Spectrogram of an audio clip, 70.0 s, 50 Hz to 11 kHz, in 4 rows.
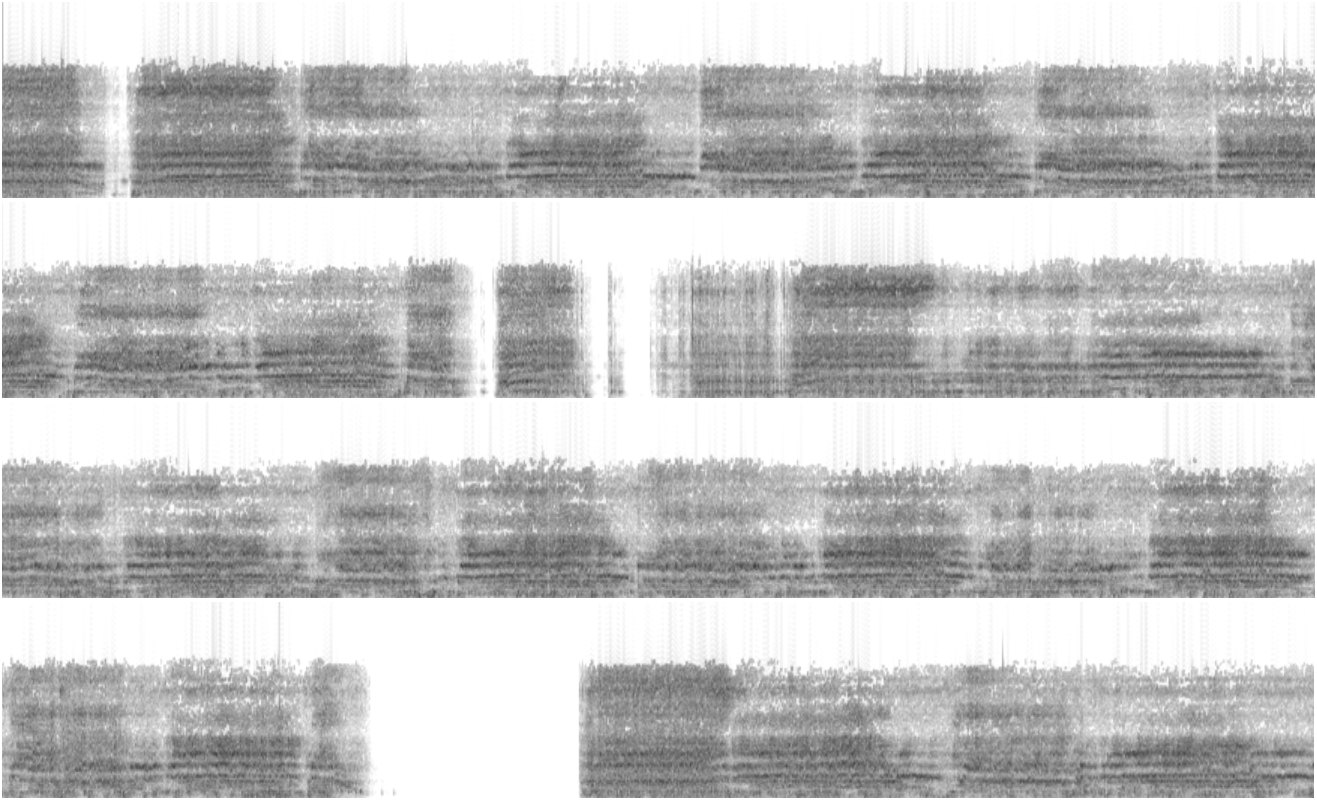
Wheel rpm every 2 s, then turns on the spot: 100, 140, 160, 160, 160, 160, 160, 160, 160, 160, 160, 150, 50, 20, 110, 160, 160, 160, 160, 160, 160, 160, 160, 160, 160, 160, 160, 160, 100, 0, 90, 170, 160, 160, 160.
26-28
